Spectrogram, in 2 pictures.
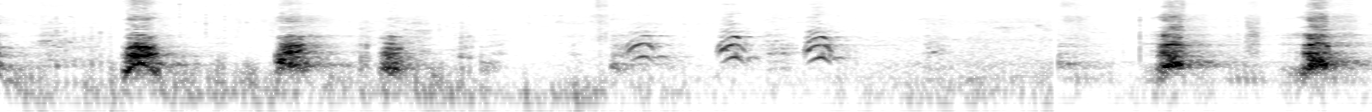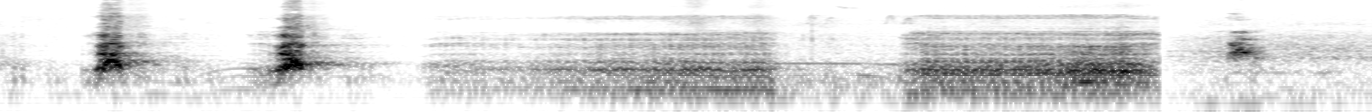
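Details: Domestic dog barking in single sharp yelps spaced about a second apart, then a stretch of broad hissing noise, like rushing wind or a vehicle, with one last bark at the close.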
